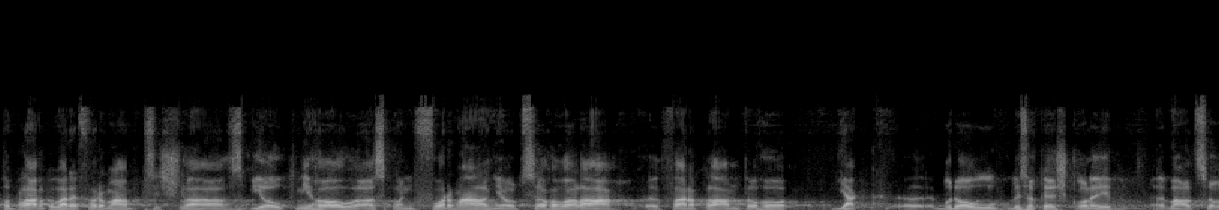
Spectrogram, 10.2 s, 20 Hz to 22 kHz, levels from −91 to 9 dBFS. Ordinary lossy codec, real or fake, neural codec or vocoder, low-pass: Opus, 24 kbps; fake; codec, 24 kHz, 3 kbps, HILCodec; 10.8 kHz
